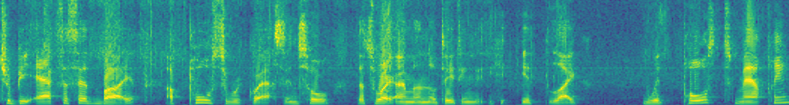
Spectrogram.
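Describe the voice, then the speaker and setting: A man with a non-native accent speaks fairly slowly with a fairly high pitch and lively intonation. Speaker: software developer. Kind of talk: coding tutorial screencast.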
